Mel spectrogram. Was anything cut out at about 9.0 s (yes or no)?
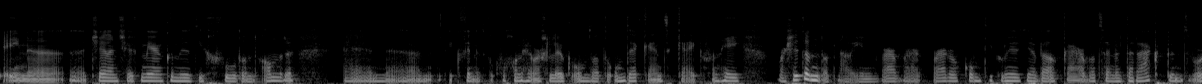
yes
